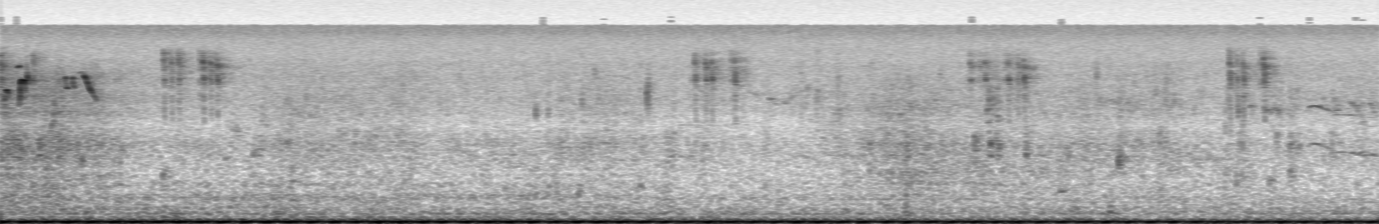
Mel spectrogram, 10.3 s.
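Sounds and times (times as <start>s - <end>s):
smooth sunrise sea below Nothe Fort rumbling: 0.0s - 10.3s.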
